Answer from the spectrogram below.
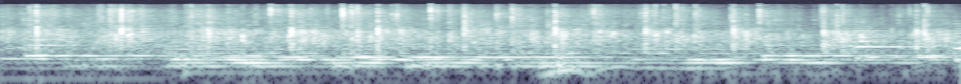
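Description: audience clapping

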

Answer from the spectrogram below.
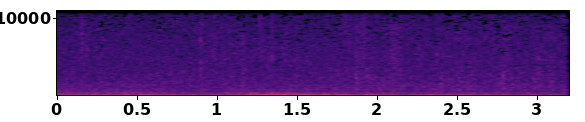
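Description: rain falling outside

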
